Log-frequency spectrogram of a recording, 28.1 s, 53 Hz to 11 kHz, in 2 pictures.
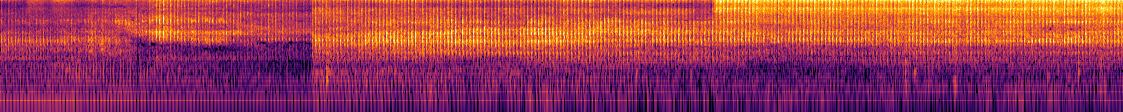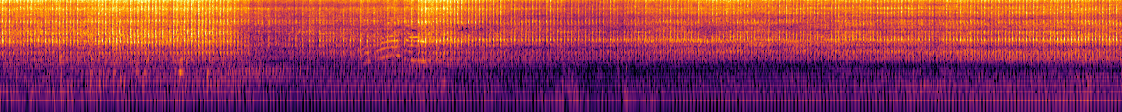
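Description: Small garden tractor's 6 hp single-cylinder air-cooled diesel engine running steadily while working. It gets louder about four seconds in and quieter again after about seventeen seconds.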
